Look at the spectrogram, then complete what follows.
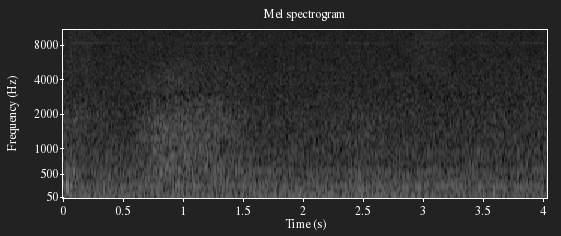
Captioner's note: inhales deeply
